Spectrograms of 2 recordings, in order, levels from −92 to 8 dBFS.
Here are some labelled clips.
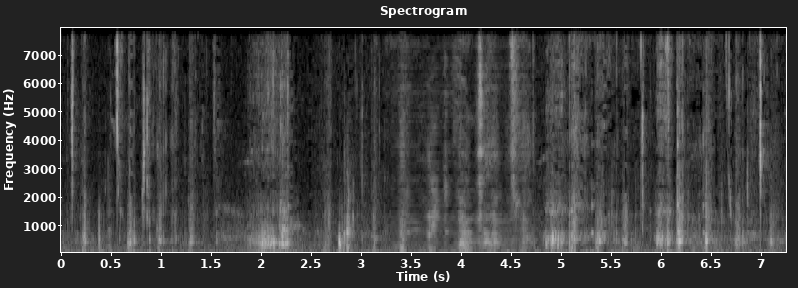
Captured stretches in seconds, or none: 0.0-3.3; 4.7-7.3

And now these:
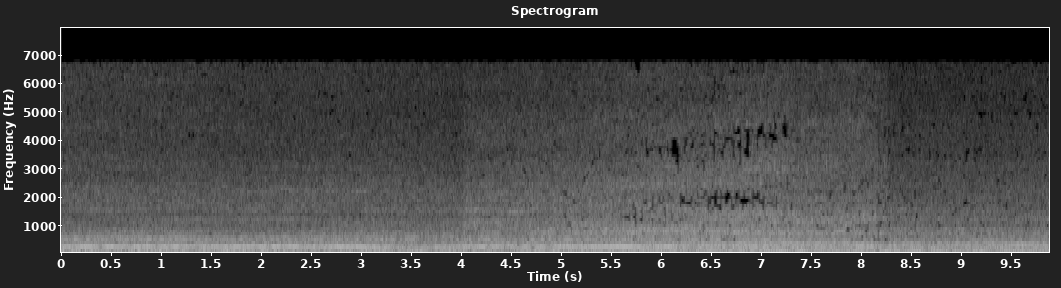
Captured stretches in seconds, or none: 0.0-9.9

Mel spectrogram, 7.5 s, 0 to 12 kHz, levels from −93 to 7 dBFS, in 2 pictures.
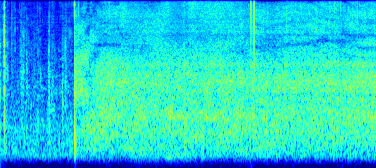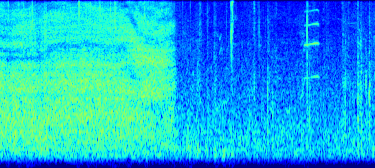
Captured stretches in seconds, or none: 0.0-1.2; 2.5-7.5

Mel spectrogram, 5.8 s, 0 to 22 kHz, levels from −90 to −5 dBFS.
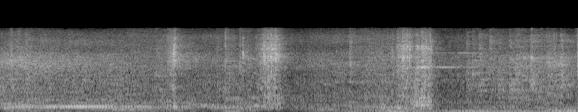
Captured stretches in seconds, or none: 0.6-1.5; 2.4-2.9; 3.9-5.2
